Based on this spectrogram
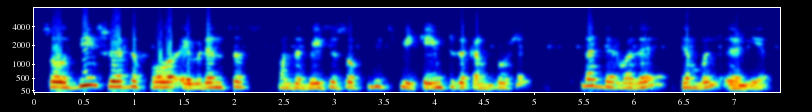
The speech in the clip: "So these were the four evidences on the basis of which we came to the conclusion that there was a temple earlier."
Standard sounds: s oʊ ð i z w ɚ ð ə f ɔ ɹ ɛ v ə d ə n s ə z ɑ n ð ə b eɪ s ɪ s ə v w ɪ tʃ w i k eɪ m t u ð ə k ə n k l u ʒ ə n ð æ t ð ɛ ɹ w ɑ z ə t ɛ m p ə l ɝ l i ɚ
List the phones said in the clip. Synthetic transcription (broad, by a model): s oʊ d i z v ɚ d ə f ɔ ɹ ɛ v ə d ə n s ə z ɑ n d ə b eɪ s ɪ s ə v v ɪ tʃ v i k eɪ m t u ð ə k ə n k l u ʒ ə n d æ t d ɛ ɹ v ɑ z ə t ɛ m b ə l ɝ l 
